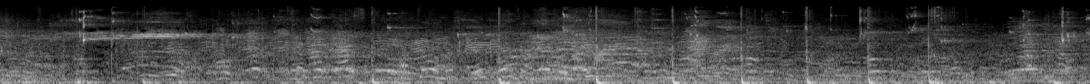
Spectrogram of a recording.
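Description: A crowd of young people chatter and call out in a large echoing hall.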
